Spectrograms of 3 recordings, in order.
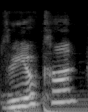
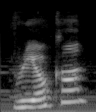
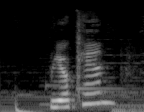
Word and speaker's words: ryokan: you go to a I I know I'm going to mispronounce it but you go to a ryokon ryokan ryokan I I forget I don't know the actual pronunciation but it's like a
